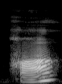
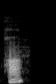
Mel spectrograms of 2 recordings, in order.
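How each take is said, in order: First: It is drawn out and sounds aggressive. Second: It is short and quick.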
